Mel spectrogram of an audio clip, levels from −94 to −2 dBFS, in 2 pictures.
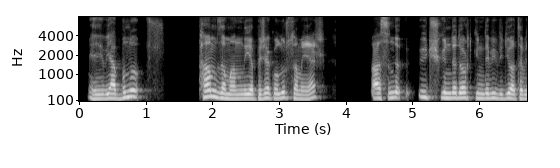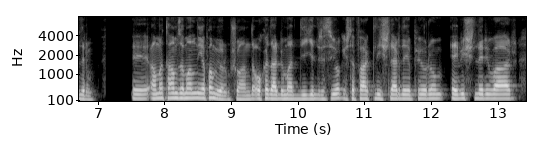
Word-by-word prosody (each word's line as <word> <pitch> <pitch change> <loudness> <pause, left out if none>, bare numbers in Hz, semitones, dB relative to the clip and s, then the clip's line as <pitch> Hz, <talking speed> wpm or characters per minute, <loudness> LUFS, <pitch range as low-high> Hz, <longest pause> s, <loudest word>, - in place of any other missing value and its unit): Eee, 155 -6 -2 0.2
ya 160 -2 +3
bunu 215 +3 +2
f 220 - -19 0.7
tam 215 0 +4
zamanlı 150 -3 +2
yapacak 155 +2 +2
olursam 165 -2 0
eğer, 190 +8 -3 0.7
aslında 170 +3 +1
ü 350 - -17
3 200 -2 -3
günde 175 -1 +2
4 180 0 +2
günde 165 -1 0
1 170 -2 0
video 155 +2 +2
atabilirim, 145 -6 -2 0.5
eee, 150 0 -1
ama 160 +2 +1
tam 170 +1 +1
zamanlı 170 +1 +2
yapamıyorum 155 -7 0
şu 140 - -5
anda. 130 +2 -3
O 145 - +2
kadar 145 -2 +2
bir 140 - -1
maddi 140 0 -2
getirisi 140 0 -4
yok. 160 0 -1
İşte 150 +1 -4
farklı 145 +1 -1
işler 150 +1 -1
de 150 - +1
yapıyorum, 150 +1 -1
ev 150 -2 +3
işleri 155 0 -2
var, 150 0 +3
155 Hz, 175 wpm, -23 LUFS, 145-170 Hz, 0.7 s, tam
